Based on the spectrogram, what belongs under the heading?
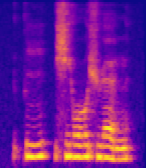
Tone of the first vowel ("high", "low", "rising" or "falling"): rising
